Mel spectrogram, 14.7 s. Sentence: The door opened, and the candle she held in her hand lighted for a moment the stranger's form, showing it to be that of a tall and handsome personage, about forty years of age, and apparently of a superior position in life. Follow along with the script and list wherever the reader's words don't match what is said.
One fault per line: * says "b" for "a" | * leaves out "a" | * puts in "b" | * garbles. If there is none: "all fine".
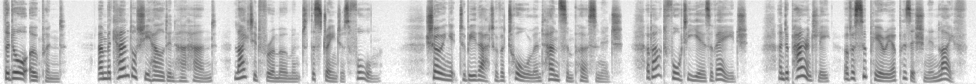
all fine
